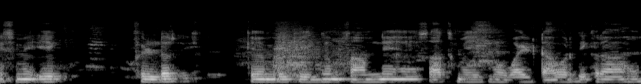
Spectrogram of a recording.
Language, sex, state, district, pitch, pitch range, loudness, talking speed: Hindi, male, Uttar Pradesh, Gorakhpur, 120 Hz, 115-125 Hz, -24 LUFS, 150 wpm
